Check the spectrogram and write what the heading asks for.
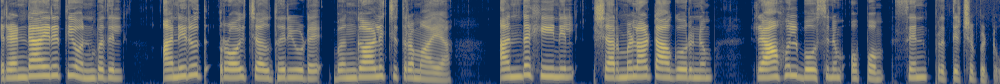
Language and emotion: Malayalam, neutral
